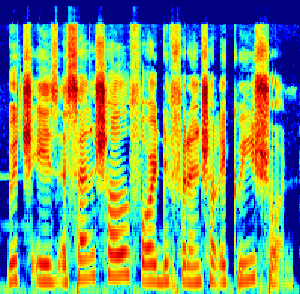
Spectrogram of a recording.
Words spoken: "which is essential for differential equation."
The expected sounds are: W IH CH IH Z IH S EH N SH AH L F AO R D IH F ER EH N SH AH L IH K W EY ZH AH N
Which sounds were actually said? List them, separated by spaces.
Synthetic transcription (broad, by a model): W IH CH IH Z IH S EH N SH AH L F AO R D IH F ER EH N SH AH L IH K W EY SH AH N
